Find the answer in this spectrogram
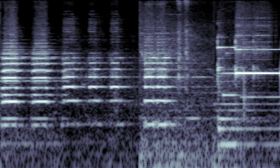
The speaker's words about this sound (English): We just want the Waymos to stop beeping at night.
